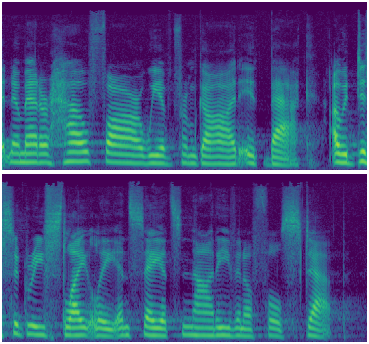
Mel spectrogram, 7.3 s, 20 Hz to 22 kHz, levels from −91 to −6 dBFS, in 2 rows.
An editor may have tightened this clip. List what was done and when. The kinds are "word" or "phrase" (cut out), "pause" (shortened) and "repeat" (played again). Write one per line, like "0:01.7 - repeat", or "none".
0:01.7 - word
0:02.5 - phrase
0:03.2 - pause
